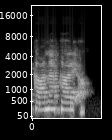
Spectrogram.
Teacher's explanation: So I've replaced my kh with k.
